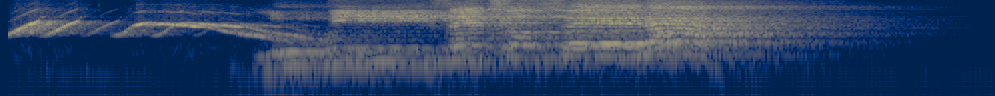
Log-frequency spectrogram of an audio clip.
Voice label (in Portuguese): VINHETA; os radiotas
